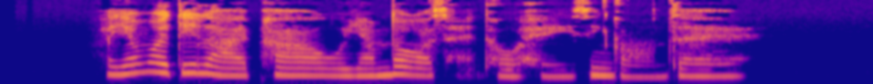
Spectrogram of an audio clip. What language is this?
Cantonese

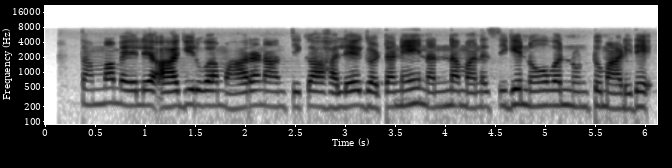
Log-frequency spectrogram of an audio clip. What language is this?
Kannada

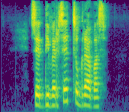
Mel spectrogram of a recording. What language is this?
Esperanto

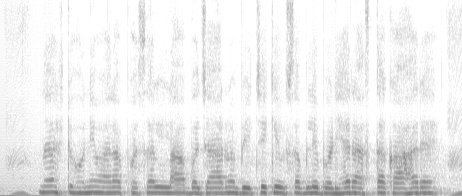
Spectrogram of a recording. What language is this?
Chhattisgarhi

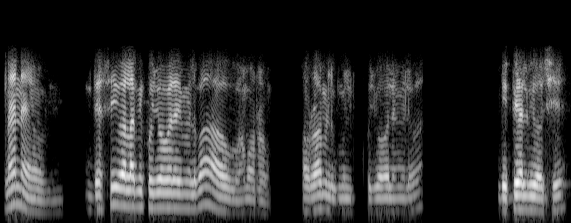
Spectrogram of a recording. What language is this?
Odia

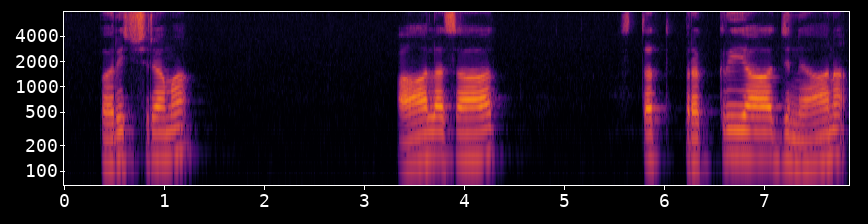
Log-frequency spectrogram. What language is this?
Sanskrit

